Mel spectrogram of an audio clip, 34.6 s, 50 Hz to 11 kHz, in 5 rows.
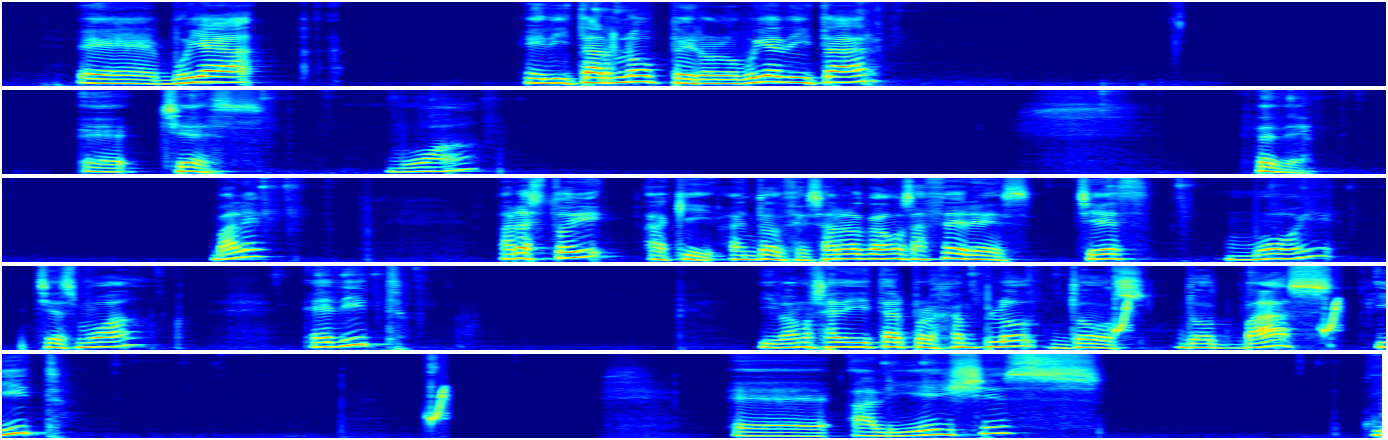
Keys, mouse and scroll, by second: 2.6-4.2 typing, 7.5-9.7 typing, 12.3-13.8 typing, 14.8-15.5 typing, 18.7-23.0 typing, 25.3-28.7 typing, 29.7 Tab, 30.2 Tab, 31.6-32.7 typing, 33.9-34.5 typing.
